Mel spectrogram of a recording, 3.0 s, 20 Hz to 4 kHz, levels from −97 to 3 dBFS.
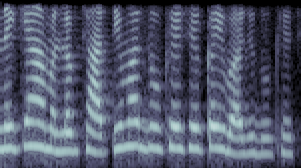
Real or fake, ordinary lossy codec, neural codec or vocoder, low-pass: real; none; none; 3.6 kHz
